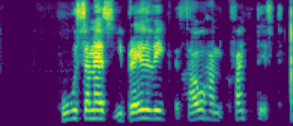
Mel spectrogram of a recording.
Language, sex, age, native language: Icelandic, male, 13, Icelandic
